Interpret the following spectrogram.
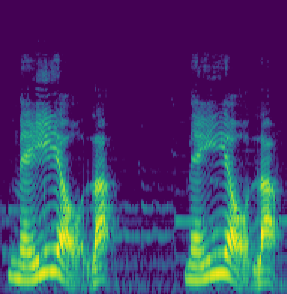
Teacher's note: So second tone, third tone, and la is neutral.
